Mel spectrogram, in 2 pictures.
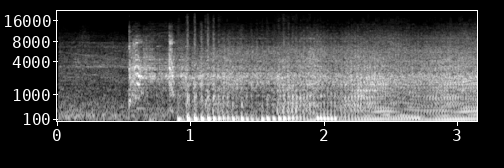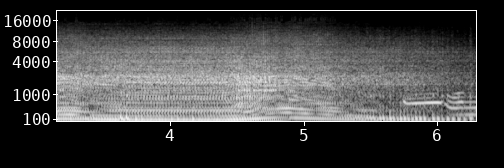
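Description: A 2016 Honda CBR 150R motorcycle with a stock exhaust and catalytic converter starts up and settles into a loud, close idle. Several smooth throttle blips make the engine rise and fall in pitch, and a brief voice is heard near the end.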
